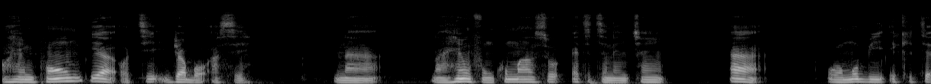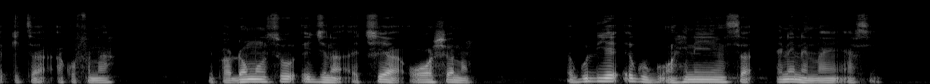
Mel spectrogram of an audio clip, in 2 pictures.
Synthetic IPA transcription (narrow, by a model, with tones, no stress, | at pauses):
ɔ˨ɦɪ̃˨mpʰɔ̃˦nbi˦a˨ʔɔ̰˨tʰɪ˦d͡ʑᶣa˦bɔ̰˨ʔa˨sɪ˨ | nã˨ | nã˨ɦɪ̃˦m˦fʊ̃˨ŋ̩˨kʰũ˦mã˦n̩˦sʊ˦ɛ˦tʰɪ˨tʰɪ˨nɪ̃˨ɲ̩˨t͡ɕʰɛ̃˦n | a˦ | wɔ˨mʊ̃˦bi˦ʔæ˦kʰi˨tʰa˨kʰi˨tʰa̰˨a˨kʰʊ˨fɪ˨nã˦ | nɪ̃˨pʰa˨dɔ̃˦mn̩˦sʊ˦ʔæ˦d͡ʑi˨nã̰˨ʔæ̰˨t͡ɕʰɪ˦a̰˨wɔ̰˦ɕᶣɛ˦nʊ̃˨ | æ˨ɡu˦di˦e˦ʔæ˦ɡu˨ɡu˨ɔ̰˨ɦɪ̃˦nɪ̃˦jɪ˦n̩˦sa˦ | nɪ̃˦nɪ̃˨nã˨˦na̰˨sɪ˨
